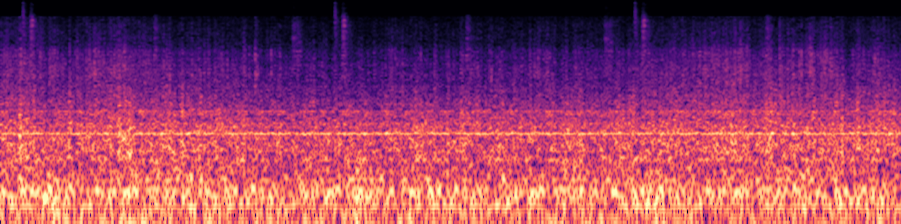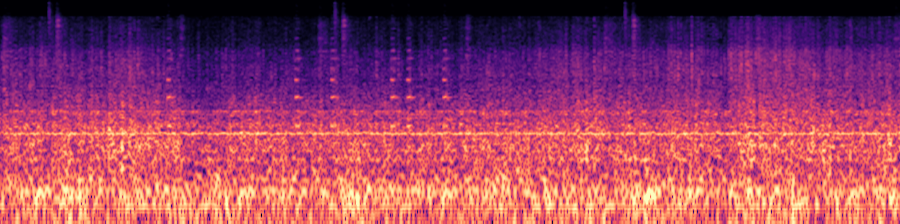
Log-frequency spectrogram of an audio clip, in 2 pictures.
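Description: Tyres rumble over cobblestones.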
